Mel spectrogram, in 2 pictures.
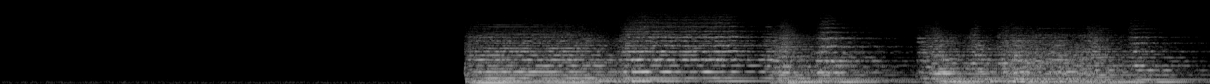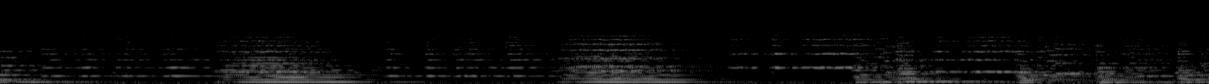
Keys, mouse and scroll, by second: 2.3-3.8 scroll up 1, 3.8-5.9 scroll up 1, 5.9-7.8 scroll up 1, 7.8-9.3 scroll up 1, 9.3-9.8 scroll up 1, 9.8-14.6 scroll up 1, 14.6-15.7 scroll up 1, 15.7-16.5 scroll up 2, 16.5-20.5 drag, 20.5-22.6 scroll down 2, 22.6-24.1 drag.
